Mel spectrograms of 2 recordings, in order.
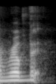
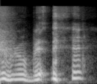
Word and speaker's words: robot: oh they both did I've heard I've heard you guys like lots of people say it say it like that but I just never understood that that is actually how people used to say it yeah because the origin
